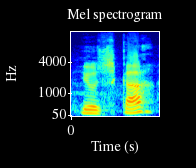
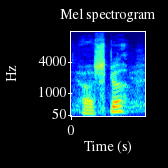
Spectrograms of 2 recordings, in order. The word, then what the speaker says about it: Huesca: Scott, Jaden Poole, Hector Yuska, and James Oakley. Coaches for the middle school. Aiden. And that's Huesca. Yeah. Correction on the pronunciation of number 70, Hector Huska.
